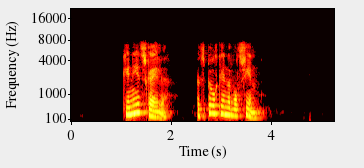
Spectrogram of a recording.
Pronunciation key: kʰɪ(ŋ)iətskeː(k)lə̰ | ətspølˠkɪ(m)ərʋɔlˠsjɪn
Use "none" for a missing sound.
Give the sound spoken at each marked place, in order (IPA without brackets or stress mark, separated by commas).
n, none, n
